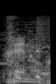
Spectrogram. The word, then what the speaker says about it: Geno: Antes tuvieron otro éxito, en realidad, que se llamaba Geno, o Gino, no sé cómo se pronuncia. Geno, es como lo de los restaurantes, pero sin ese. – Geno.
